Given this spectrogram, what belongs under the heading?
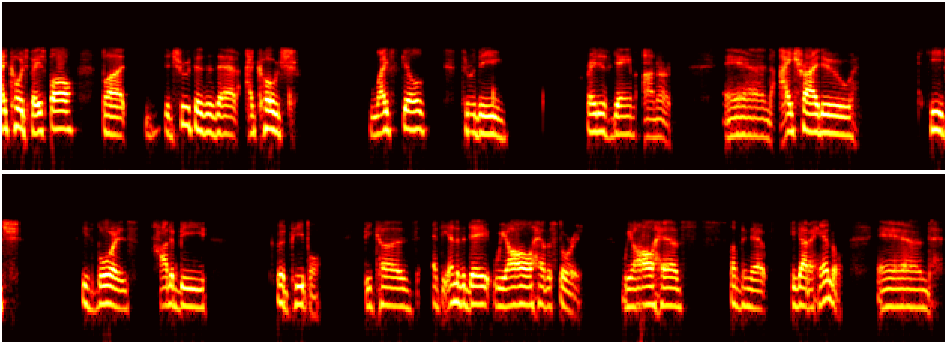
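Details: Stuttering in a man who stutters, a veteran high school coach and special education teacher, speaking in a group session.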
